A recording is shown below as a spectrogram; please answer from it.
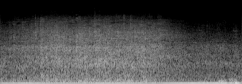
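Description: Road traffic noise: a steady rush from a vehicle passing on the street below, with a low rumble underneath.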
